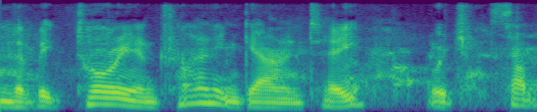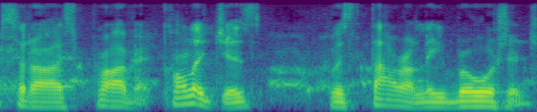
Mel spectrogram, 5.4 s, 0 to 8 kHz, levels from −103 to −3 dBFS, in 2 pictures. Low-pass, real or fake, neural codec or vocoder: 7.2 kHz; fake; codec, 16 kHz, 8 kbps, FunCodec, trained on LibriTTS, 25 frames a second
